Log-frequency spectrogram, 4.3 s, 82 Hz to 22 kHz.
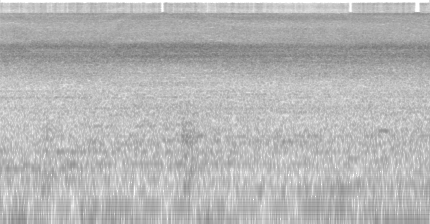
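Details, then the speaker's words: Continuous high-pitched whir of a low-speed electric dental handpiece at about 10,000 RPM with a small OptraPol point, feathering margins and polishing a posterior composite filling along its anatomy. "I do this on a low speed. I've got a electronic handpiece system here, and you want to check with your manufacturer specifications and your particular unit. But on mine, I'm going to be doing about 10,000 RPMs, and with this point,"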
